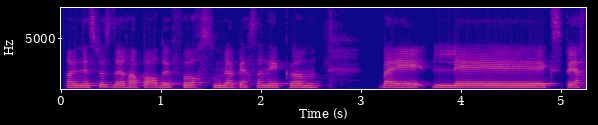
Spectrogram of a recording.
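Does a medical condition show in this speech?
Yes: stuttering; stuttering since earliest memory, diagnosed at seven, moderate per speech therapy report, childhood speech therapy; stuttering moment during greeting, held back and stopped, could not reproduce it after; here prolonged sounds, blocks.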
